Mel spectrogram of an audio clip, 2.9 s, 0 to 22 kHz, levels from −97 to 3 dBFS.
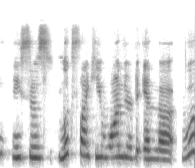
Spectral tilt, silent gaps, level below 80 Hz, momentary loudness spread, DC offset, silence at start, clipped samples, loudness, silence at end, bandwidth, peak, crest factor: -3 dB/octave; 2.65-2.72 s; -86 dBFS; 3 LU; under 0.1%; 0 s; under 0.1%; -36 LUFS; 0 s; 12.5 kHz; -20 dBFS; 14 dB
